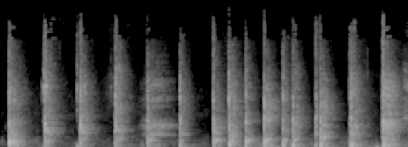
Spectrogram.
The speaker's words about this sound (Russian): Да, давайте похлопаем сначала.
